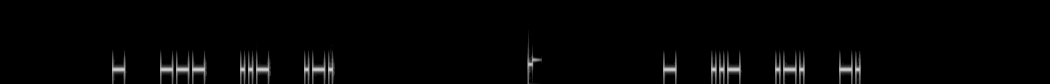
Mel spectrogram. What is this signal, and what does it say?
Morse code, heard as a keyed tone, about 30 wpm, spaced as for 17 wpm, 700 Hz. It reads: TOUR TURN
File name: Lesson 17f - Letter u - Words 30wpm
